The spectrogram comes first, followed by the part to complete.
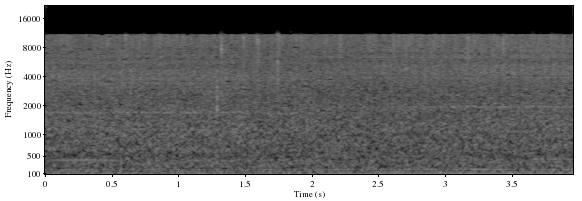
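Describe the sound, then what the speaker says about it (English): Continuous rain in Farming Simulator 19 patters in an even, broad hiss of falling drops, holding at a steady level throughout without any speech. "I love rain."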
